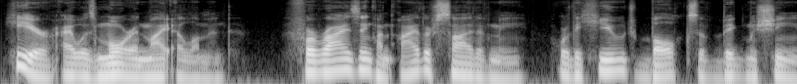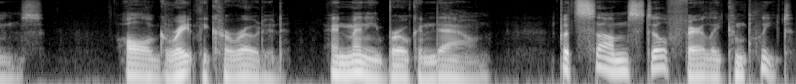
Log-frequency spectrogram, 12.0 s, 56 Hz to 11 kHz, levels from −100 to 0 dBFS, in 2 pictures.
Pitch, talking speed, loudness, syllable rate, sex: 100 Hz, 165 wpm, -20 LUFS, 5.0 syllables/s, male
